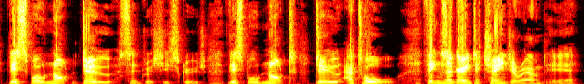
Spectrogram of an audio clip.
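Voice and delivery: high and loud reproach; stern Scrooge. A narrator's reading. Scrooge telling his clerk things will change, stern and loud. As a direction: lay down the law.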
